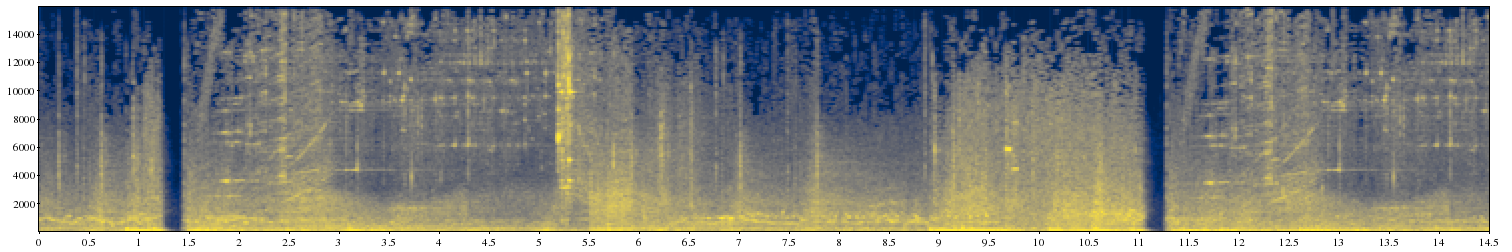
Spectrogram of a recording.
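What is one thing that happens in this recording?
Tyres screech and skid on the track.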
